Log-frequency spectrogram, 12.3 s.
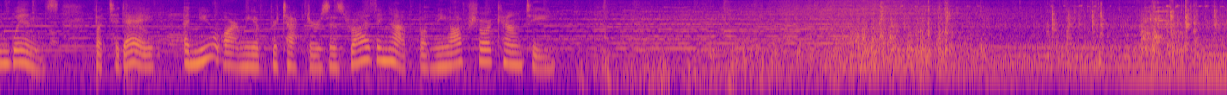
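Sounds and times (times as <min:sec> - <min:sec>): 
speech: 0:00.0 - 0:06.2
excavator clearing sand from road: 0:07.3 - 0:12.2.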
